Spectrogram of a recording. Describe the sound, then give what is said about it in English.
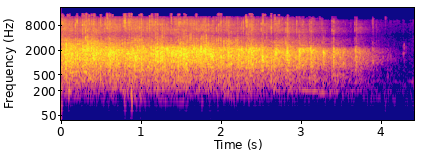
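An audience breaks into loud, sustained applause mixed with cheering, given as a cheer for God, a dense wash of rapid clapping that holds steady for several seconds before thinning out and fading away at the end. “Come on, let's give a cheer for God.”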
